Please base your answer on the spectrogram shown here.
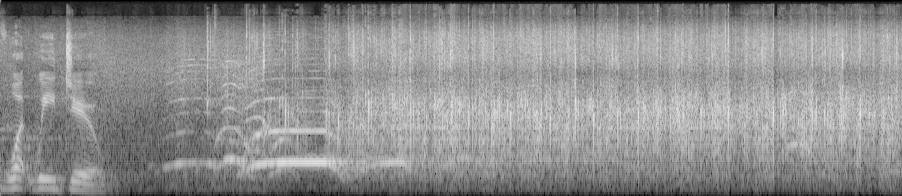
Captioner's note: audience cheering and applauding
